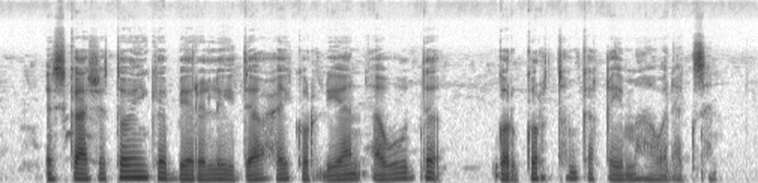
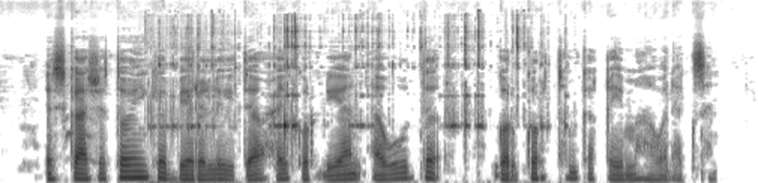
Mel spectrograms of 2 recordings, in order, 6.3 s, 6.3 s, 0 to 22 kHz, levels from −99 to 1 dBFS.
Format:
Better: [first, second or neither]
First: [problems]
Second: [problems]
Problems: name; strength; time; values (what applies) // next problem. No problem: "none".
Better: first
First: none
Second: noise reduction (classical method spectral subtraction)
